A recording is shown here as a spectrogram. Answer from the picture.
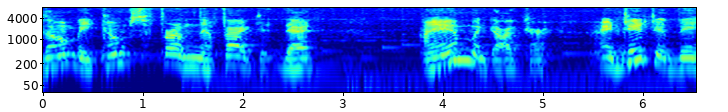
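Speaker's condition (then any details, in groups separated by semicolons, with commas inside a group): Traumatic brain injury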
